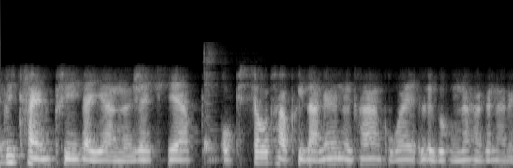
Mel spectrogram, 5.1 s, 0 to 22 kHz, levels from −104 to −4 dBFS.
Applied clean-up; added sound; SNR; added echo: neural mask model DeepFilterNet 3.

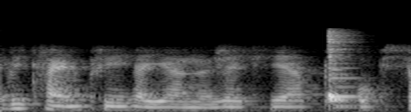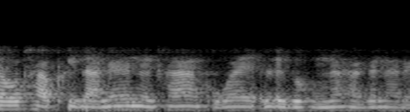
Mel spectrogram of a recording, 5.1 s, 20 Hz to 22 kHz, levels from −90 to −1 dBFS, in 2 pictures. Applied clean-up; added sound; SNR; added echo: none; Cowbell; -1 dB; reverberation time 0.4 s.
